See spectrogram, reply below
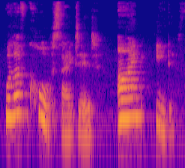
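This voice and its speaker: A woman voicing an excitable, self-assured female cat with dramatic delivery in a children's storybook. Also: sits high, a little slow, gravelly, echoey room, pitched above the performer's own voice, exaggerated voice. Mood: smug. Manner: dramatic exclamations. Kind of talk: children's storybook read-aloud.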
